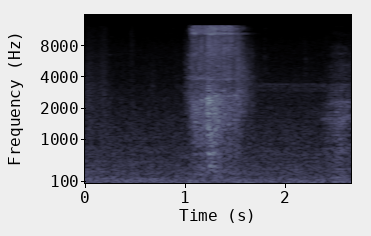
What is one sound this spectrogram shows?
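A curtain swishes as it is pulled.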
